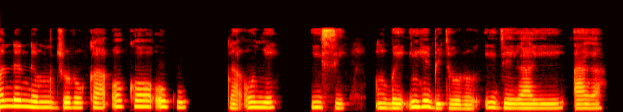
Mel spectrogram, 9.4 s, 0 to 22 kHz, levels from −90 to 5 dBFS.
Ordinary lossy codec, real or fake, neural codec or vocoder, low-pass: none; fake; codec, 16 kHz, 8 kbps, FunCodec, trained on Chinese and English, 25 frames a second; none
